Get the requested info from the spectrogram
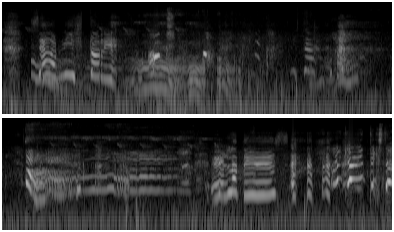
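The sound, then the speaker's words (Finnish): Several dogs whimper and whine in high, wavering cries, broken by short yips and a few barks, the noisy chorus rising and falling throughout. “Tiina Raivaaran laumassa lapset ovat oppineet ymmärtämään koirien kieltä, kuten äänähdyksiä, hännän ja pään asentoja, kasvojen ilmeitä, kehon rentouden, jännittyneisyyden ja haukkumisen eri vivahteet.”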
